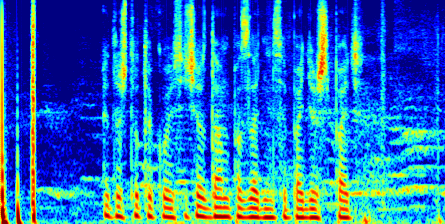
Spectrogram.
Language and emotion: Russian, neutral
